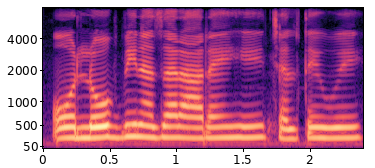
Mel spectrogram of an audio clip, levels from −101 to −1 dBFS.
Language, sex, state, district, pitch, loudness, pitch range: Hindi, female, Madhya Pradesh, Bhopal, 230 Hz, -14 LUFS, 225-235 Hz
